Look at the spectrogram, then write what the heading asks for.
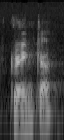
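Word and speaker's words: Grenke: How do you say granki? Granka. But even in I played grankkey open this year. Even in granki, everyone was saying grankkey. You know, even the Germans, they're all saying granki.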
